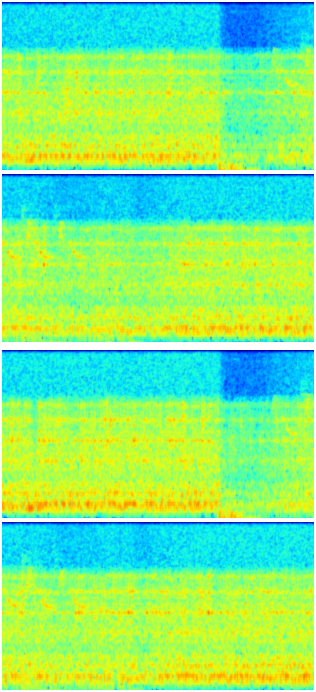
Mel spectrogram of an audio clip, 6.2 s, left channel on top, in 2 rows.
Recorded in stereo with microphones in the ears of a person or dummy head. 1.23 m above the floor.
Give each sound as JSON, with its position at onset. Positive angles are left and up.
{"t": 2.2, "sound": "a bird", "side_deg": 5, "distance_m": 0.8}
